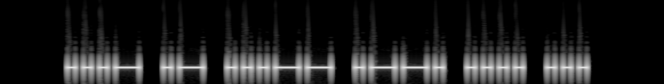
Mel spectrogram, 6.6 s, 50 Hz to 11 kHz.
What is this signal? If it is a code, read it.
Morse code, heard as a keyed tone, about 15 wpm, 700 Hz. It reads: VA3PHS
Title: DXCC-100 Call Signs - 6 Characters - Repeated 3x - 15wpm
